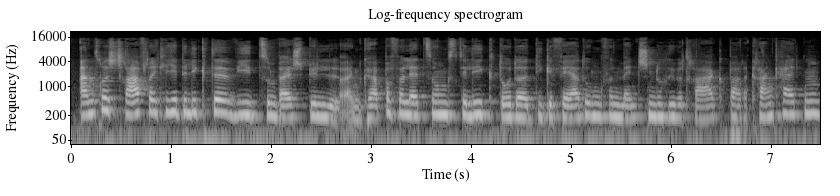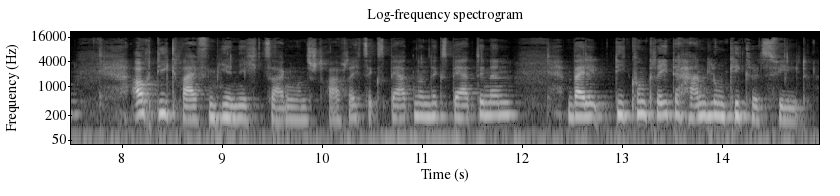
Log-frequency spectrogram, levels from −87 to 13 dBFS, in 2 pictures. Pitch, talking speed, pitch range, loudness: 190 Hz, 130 wpm, 175-210 Hz, -20 LUFS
